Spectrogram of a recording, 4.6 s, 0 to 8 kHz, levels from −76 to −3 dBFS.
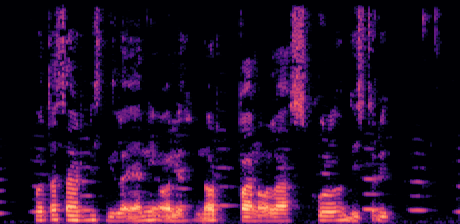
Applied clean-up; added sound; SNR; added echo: none; Wind instrument, woodwind instrument; 19 dB; none.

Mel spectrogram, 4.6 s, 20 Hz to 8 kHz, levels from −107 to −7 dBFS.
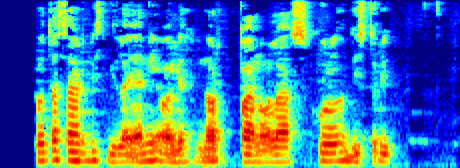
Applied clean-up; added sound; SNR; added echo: neural mask model DeepFilterNet 3.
